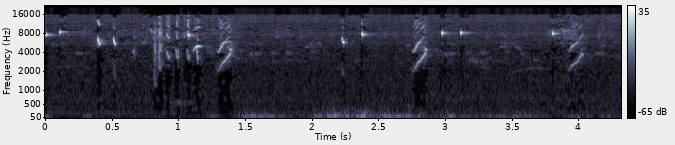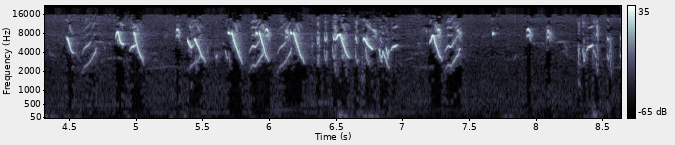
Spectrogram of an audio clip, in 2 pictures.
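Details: Saffron finch giving scattered thin chirps that swell into a rapid, dense stream of bright sweeping notes in the latter half.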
